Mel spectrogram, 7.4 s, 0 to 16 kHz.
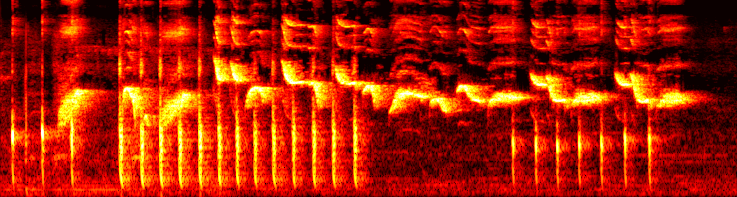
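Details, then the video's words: Caged Chinese hwamei of about six months, coming back into form after molting, singing: loud rapid series of sharp clicks, then bright repeated whistled phrases sliding downward, each note clear and ringing, in a small room. "Hoạ mi bổi 6 tháng lồng"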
